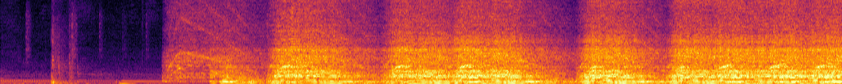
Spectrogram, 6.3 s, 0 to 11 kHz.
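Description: Corded 500 W hammer drill with a 13 mm chuck, set to hammer mode and boring into a wooden board. It starts about a second in and runs loud and rattling, its motor pitch sagging and recovering over and over as the bit loads.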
